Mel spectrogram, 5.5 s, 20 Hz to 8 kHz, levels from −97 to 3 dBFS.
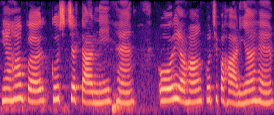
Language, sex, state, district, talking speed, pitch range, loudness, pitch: Hindi, female, Punjab, Pathankot, 110 wpm, 255-300 Hz, -14 LUFS, 280 Hz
